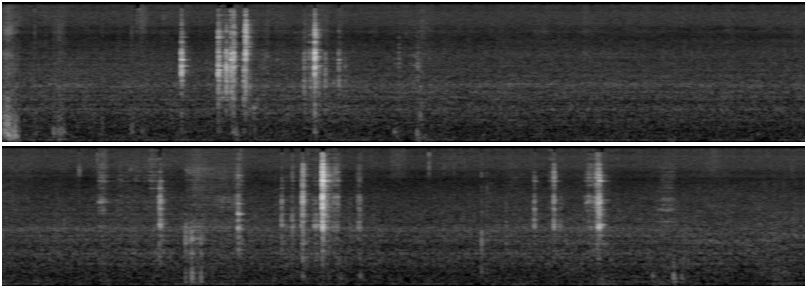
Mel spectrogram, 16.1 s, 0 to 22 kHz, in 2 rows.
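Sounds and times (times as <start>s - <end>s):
small parts clicking and tapping: 1.3s - 4.3s, 9.0s - 15.0s.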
